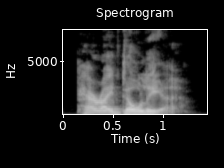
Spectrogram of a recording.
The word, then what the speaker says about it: pareidolia: Pareidolia.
